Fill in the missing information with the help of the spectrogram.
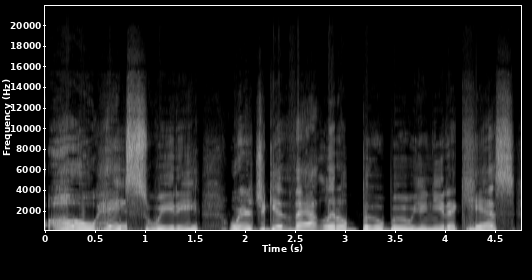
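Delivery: high, loud fake-sweet cooing; mocking sweet talk. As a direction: taunt him as if babying a child. Taunts injured bully with baby talk.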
